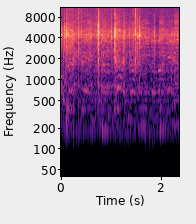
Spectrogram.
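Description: Crackling and crinkling of a paper sticker being handled and peeled from its backing, with irregular sharp clicks, over faint background music.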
